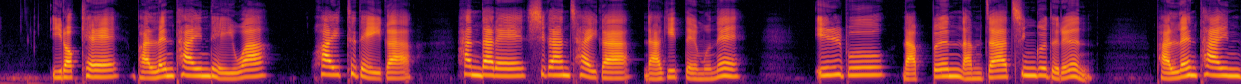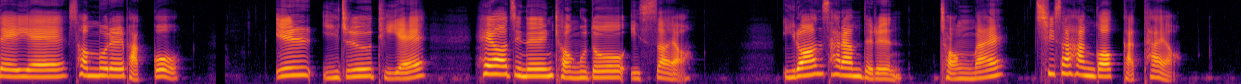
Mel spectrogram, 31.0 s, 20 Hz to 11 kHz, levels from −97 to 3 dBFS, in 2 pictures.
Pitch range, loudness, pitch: 195-270 Hz, -17 LUFS, 240 Hz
